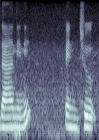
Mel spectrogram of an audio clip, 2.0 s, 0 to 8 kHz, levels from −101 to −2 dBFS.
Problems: constant background noise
